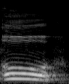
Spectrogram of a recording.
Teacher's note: इसका उच्चारण स्थान कंठ प्लस ओष्ठ है, क्योंकि ओ बोलते समय हमारे गले से भी आवाज आती है और हमारे होंठ भी हिलते हैं। ठीक है। तो इसे आप कंठोष्ठ्य भी कह सकते हैं।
